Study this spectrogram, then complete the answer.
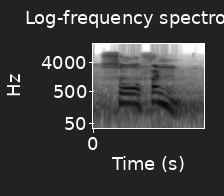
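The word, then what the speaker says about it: soften: സോഫ്റ്റൺ എന്ന് എഴുതുന്നു, പക്ഷേ വായിക്കുമ്പോൾ ടി ഉച്ചരിക്കാറില്ല. സോഫൺ. സോഫൺ.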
